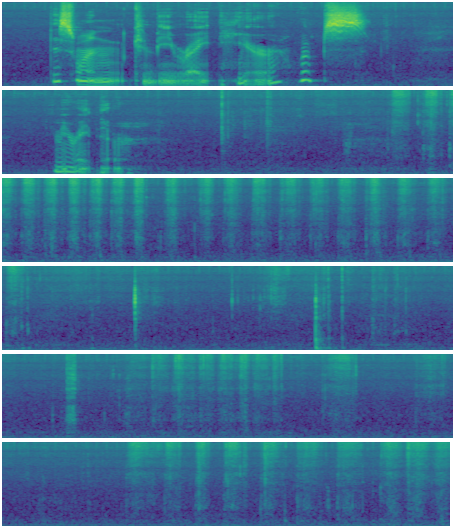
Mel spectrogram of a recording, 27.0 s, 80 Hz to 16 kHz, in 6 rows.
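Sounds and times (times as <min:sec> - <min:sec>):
brush strokes over paper: 0:07.0 - 0:15.3, 0:18.7 - 0:22.6, 0:23.8 - 0:27.0.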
